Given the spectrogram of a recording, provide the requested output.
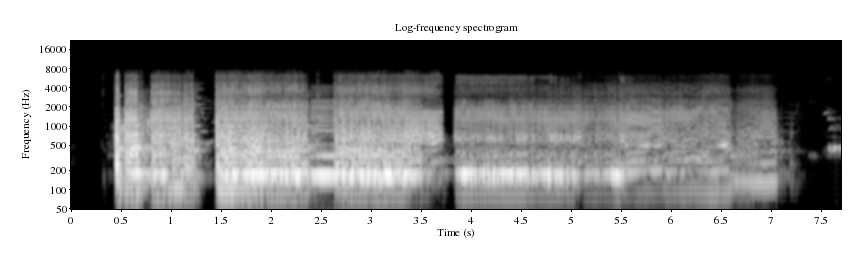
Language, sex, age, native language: Icelandic, male, 11, Icelandic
